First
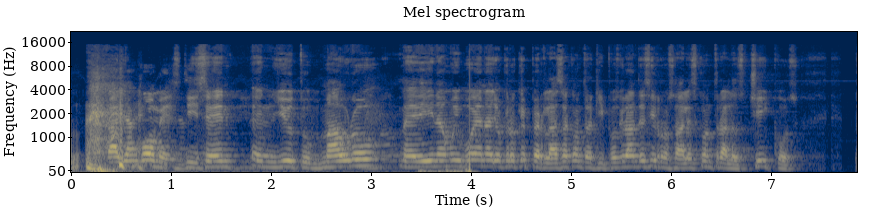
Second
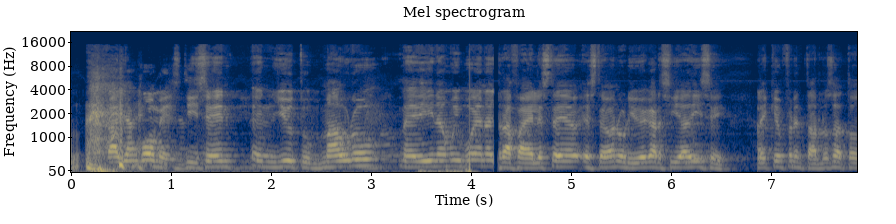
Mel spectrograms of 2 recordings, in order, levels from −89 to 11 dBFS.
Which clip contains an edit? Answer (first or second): second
